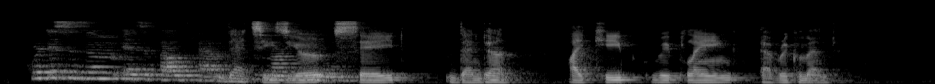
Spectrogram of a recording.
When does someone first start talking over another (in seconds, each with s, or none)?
2.2 s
